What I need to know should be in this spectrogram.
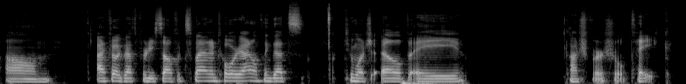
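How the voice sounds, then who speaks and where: A young man streaming from his bedroom, chatting casually and quickly, rambling with lots of fillers and swearing. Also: mid-range voice, steady tone, smooth. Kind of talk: casual live-stream chat.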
